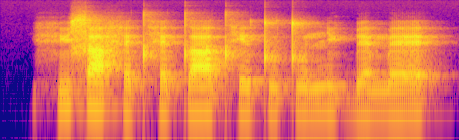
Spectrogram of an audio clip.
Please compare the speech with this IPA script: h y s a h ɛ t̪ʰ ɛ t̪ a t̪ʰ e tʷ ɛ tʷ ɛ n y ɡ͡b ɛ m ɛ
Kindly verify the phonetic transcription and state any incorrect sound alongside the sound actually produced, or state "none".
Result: none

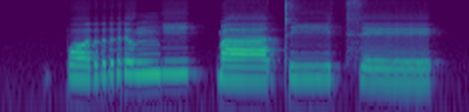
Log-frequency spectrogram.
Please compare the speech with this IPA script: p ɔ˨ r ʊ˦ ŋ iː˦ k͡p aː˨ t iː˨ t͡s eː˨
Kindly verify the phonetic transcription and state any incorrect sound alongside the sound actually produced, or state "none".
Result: none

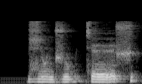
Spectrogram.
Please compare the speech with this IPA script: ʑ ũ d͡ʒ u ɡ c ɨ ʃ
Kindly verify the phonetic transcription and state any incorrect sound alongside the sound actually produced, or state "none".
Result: ɨ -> e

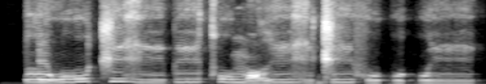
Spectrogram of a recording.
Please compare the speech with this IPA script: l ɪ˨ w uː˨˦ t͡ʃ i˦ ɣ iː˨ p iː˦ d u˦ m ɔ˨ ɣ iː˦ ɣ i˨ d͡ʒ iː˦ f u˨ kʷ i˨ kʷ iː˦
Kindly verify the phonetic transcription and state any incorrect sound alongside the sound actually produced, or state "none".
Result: d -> tʰ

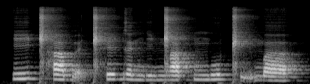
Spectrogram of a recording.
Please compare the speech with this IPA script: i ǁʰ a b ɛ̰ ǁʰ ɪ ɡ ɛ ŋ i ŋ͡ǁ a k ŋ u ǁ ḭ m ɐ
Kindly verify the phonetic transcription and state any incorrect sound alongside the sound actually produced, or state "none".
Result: none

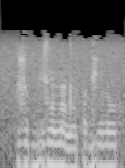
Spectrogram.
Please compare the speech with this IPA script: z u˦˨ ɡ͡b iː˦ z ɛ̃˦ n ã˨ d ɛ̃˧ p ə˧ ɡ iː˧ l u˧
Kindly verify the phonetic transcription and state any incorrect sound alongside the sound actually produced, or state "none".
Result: none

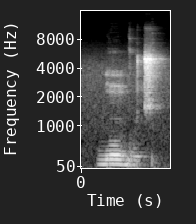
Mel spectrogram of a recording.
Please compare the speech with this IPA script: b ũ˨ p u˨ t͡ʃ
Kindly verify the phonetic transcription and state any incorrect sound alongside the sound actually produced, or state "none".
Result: p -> b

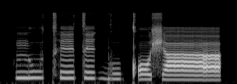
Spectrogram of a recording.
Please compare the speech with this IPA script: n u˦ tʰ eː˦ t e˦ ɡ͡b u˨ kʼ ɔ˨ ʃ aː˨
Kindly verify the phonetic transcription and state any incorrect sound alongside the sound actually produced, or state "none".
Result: eː˦ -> e˦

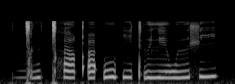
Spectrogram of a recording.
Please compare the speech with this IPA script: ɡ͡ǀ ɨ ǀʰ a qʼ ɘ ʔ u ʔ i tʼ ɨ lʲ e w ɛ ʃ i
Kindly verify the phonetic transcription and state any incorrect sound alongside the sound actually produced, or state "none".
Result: ɛ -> ɨ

